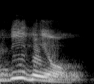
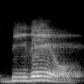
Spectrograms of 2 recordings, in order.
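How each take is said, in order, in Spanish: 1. El acento cae donde lo ponen los hablantes de España. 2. El acento cae donde lo ponen los hablantes peruanos. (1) "El español dice video" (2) "Nosotros decimos video"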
